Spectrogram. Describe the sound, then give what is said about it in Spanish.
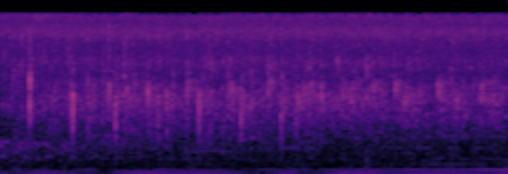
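A church audience claps for God for the word of scripture, in a loose, uneven patter of individual hand claps, moderately soft, over a steady low hum, with no voices. “Le dan palmas a Dios por la palabra.”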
